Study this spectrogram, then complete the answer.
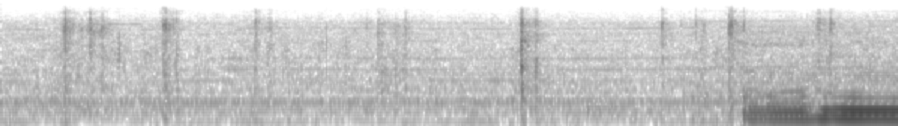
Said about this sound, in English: That's for a reminder. That shit funny. I'm talking and typing and shit.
